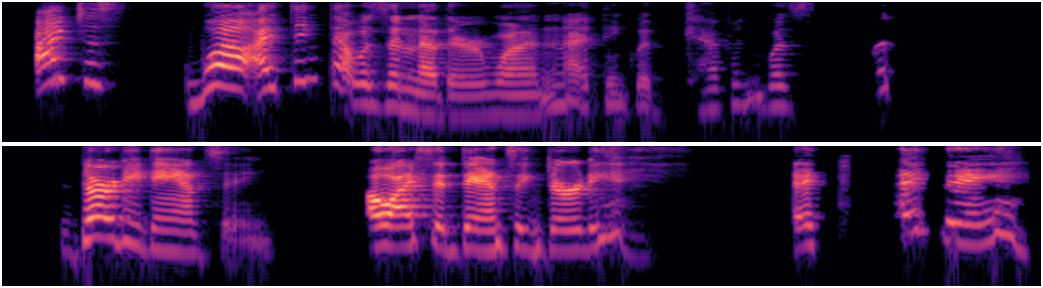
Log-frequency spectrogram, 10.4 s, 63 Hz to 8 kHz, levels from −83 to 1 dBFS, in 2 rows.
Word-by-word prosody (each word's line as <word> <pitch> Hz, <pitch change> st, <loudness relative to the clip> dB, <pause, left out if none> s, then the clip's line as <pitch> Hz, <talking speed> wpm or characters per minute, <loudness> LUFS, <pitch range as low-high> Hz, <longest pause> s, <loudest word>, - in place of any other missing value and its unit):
I -, -, +2 dB
just 475 Hz, -1 st, -11 dB, 0.3 s
well, 450 Hz, -, 0 dB, 0.2 s
I 385 Hz, -, +3 dB
think -, -, -13 dB
that -, -, -5 dB
was 235 Hz, -1 st, -11 dB
another 165 Hz, -7 st, -7 dB
one. 160 Hz, -1 st, -11 dB
I 130 Hz, -, -10 dB
think 115 Hz, -, -28 dB
with 115 Hz, -, -21 dB
Kevin 230 Hz, +8 st, -24 dB
was 220 Hz, 0 st, -16 dB, 0.3 s
what -, -, -19 dB, 1.1 s
Dirty 330 Hz, -3 st, +4 dB
Dancing. 205 Hz, -4 st, -2 dB, 0.5 s
Oh, 240 Hz, -, +8 dB
I 250 Hz, 0 st, +7 dB
said 245 Hz, -1 st, -1 dB
Dancing 225 Hz, 0 st, +3 dB
Dirty? 220 Hz, 0 st, 0 dB, 1.0 s
I -, -, -1 dB, 0.4 s
I 380 Hz, +4 st, -1 dB
think. 280 Hz, -, -1 dB
230 Hz, 145 wpm, -19 LUFS, 200-295 Hz, 1.1 s, Oh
